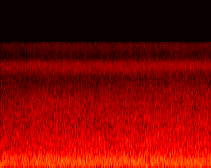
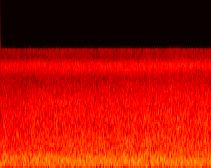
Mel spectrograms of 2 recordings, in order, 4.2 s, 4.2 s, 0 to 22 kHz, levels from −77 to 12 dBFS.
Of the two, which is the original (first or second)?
first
